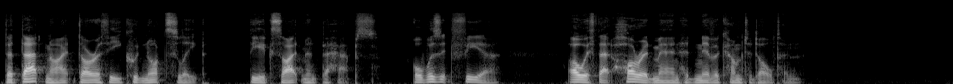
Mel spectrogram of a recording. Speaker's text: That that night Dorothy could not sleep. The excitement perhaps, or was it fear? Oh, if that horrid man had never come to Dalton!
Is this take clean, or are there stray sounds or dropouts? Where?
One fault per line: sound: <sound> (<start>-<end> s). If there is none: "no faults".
no faults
